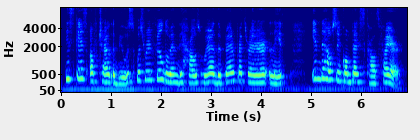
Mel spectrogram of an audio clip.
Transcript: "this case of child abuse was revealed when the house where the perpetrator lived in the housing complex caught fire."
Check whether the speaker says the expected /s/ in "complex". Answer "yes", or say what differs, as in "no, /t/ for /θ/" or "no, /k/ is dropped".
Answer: yes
